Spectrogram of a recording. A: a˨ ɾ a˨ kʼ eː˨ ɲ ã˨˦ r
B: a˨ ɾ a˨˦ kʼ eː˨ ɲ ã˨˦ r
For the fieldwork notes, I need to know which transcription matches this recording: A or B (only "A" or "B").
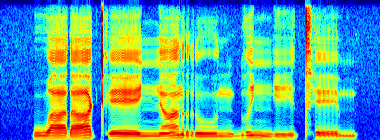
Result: B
